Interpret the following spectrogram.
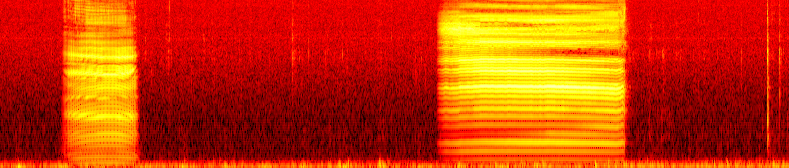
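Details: Herd of cattle on the way out to pasture, giving two moos: a short, rising-and-falling low call, then a longer, even, drawn-out bellow several seconds later, with faint background rumble between.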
